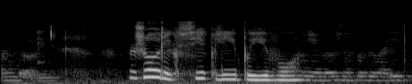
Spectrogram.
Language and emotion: Russian, sad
